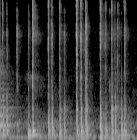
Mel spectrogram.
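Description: Quick bursts of clacking on a computer keyboard, keys struck in an irregular run at a soft, close level with no one speaking.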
